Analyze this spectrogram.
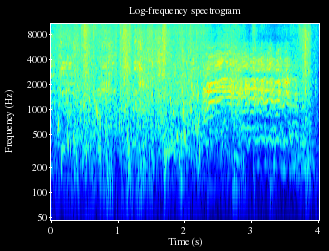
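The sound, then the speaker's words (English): A young horse thrashes and struggles in a river, with continuous loud churning and splashing of water and a horse's whinny rising above it. No voices are heard. “Jim as he struggles to keep the colt afloat, its hooves thrashing below the surface.”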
